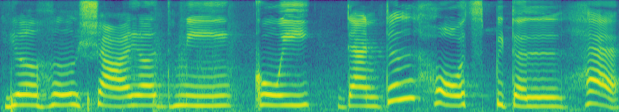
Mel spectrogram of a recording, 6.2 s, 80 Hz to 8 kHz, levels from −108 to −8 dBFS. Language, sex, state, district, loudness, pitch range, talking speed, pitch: Hindi, male, Punjab, Fazilka, -14 LUFS, 250-275 Hz, 70 wpm, 260 Hz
